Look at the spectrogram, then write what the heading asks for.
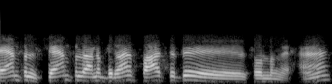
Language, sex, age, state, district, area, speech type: Tamil, male, 60+, Tamil Nadu, Dharmapuri, rural, conversation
